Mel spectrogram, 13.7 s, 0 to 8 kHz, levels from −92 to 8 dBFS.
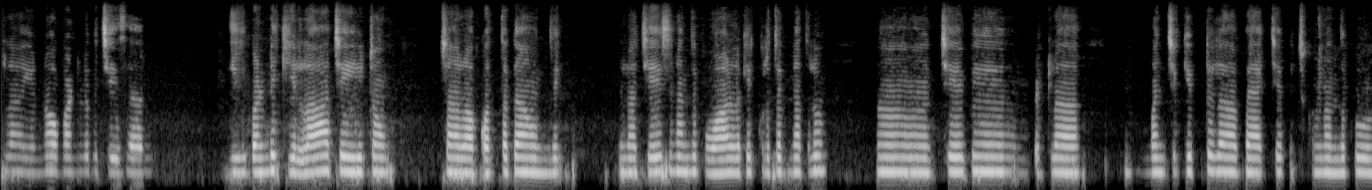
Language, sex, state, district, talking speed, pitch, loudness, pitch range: Telugu, male, Andhra Pradesh, Guntur, 100 wpm, 190 Hz, -18 LUFS, 185-195 Hz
